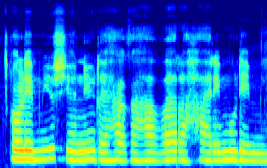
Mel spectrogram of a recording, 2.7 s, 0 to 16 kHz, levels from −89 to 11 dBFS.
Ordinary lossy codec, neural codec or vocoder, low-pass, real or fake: none; none; 14.4 kHz; real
